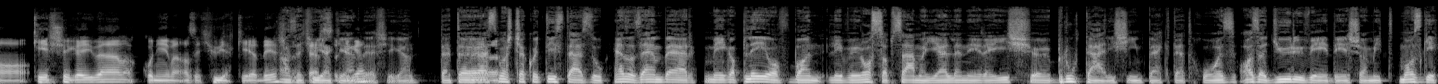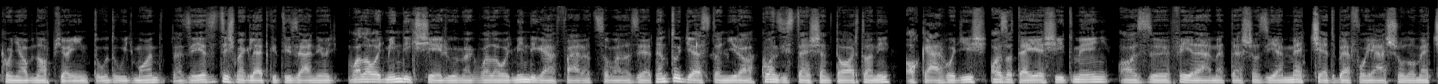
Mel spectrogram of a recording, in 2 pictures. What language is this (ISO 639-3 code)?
hun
